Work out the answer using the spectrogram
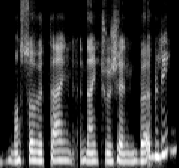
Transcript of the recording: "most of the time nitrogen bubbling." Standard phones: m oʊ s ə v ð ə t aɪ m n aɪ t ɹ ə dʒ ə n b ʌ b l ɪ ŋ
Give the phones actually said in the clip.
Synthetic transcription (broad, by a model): m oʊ s ə v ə t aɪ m n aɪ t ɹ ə ʒ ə n b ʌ b l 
